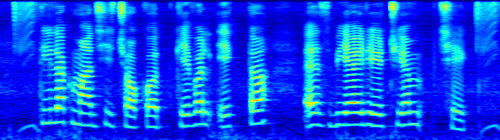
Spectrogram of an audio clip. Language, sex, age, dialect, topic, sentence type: Magahi, male, 18-24, Northeastern/Surjapuri, banking, statement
